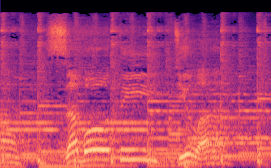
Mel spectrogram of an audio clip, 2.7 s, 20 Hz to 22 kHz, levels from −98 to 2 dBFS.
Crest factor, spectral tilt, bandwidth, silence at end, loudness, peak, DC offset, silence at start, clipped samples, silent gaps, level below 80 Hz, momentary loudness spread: 14 dB; -4 dB/octave; 16.5 kHz; 0 s; -14 LUFS; 0 dBFS; under 0.1%; 0 s; under 0.1%; none; -32 dBFS; 7 LU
